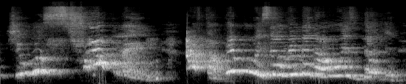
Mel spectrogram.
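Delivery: loud amused laugh while telling. Real, not acted. Laughing retelling of Rachel's hesitation.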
